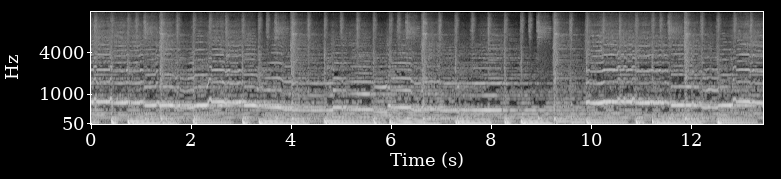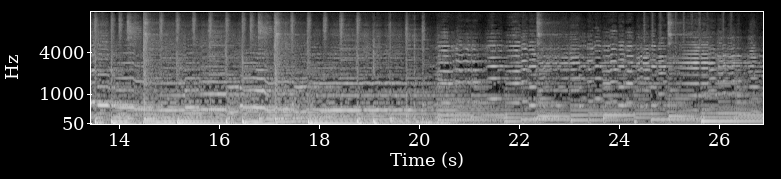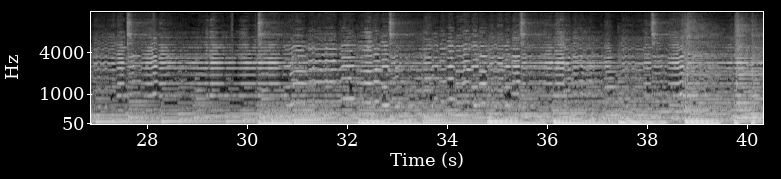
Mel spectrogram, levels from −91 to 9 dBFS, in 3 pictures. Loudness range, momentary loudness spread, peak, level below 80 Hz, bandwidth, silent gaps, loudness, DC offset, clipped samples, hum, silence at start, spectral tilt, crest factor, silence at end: 6 LU; 8 LU; 0 dBFS; -18 dBFS; 16 kHz; none; -14 LUFS; 3%; under 0.1%; none; 0 s; -5 dB/octave; 12 dB; 0 s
